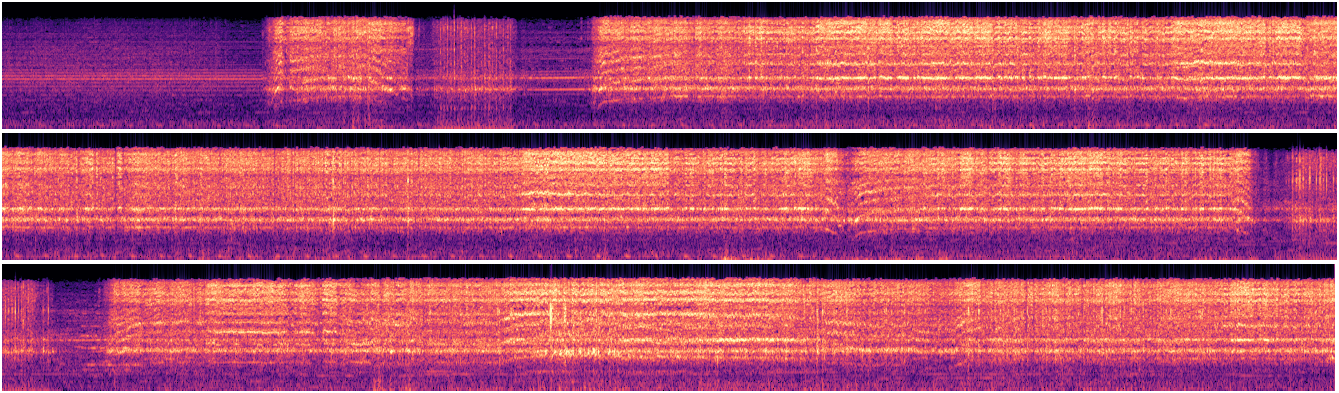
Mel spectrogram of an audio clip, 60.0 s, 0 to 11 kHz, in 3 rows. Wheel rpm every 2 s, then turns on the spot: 0, 10, 130, 40, 60, 200, 200, 200, 200, 200, 200, 200, 200, 200, 200, 200, 160, 200, 200, 100, 30, 150, 170, 170, 190, 200, 170, 170, 200, 200.
6-8 38-40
